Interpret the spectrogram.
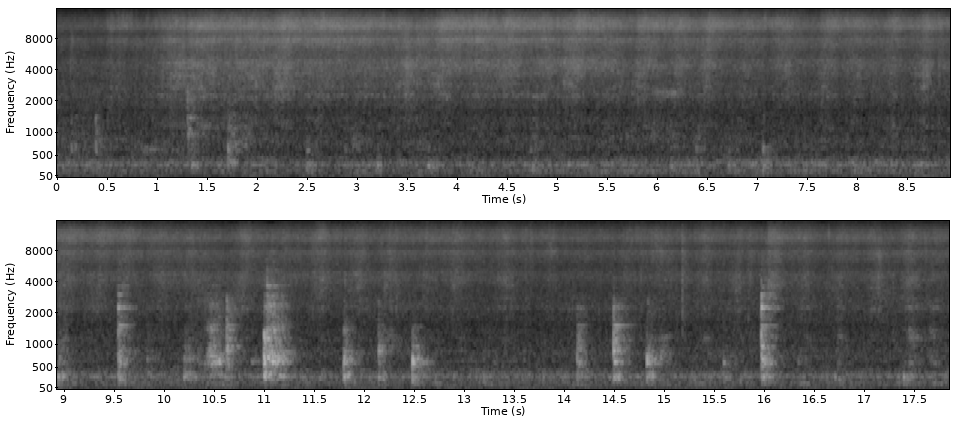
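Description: Chopped onions, green chillies, ginger and garlic sizzling in oil in a non-stick wok as they are sautéed with spice powders, stirred with a wooden spatula. Through the second half the spatula scrapes and knocks against the pan in sharp, irregular taps.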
